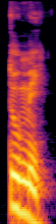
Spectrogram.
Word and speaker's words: Thomé: Il s'appelle Ettore Sotsas, de l'objet à l'environnement, de Philippe Thomé. Thomé, ça s'écrit T-H-O-M-E.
